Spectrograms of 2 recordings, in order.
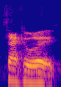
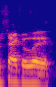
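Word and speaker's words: sac-à-lait: I just say it the way Creole said it. Sacole. That way I can't be wrong. I take the word from Creole, Sacole.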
